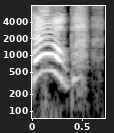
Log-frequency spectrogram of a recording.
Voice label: horde attack, teen girl, survivor voice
